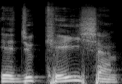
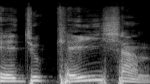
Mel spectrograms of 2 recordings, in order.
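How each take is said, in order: No difference in how they are said.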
